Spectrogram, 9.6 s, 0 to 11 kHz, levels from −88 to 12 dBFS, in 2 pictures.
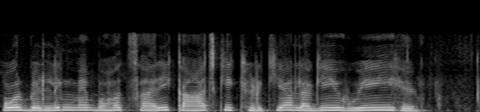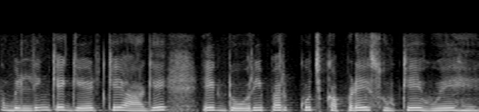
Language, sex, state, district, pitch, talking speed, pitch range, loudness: Hindi, female, Maharashtra, Solapur, 225 Hz, 150 wpm, 210-240 Hz, -17 LUFS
